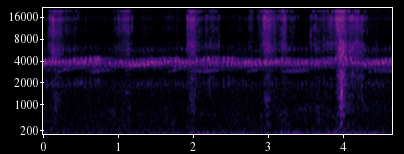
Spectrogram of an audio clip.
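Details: Frogs chorusing in spring, a steady shrill high-pitched ringing from many animals, interrupted by several loud rustling crackles close to the recorder.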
